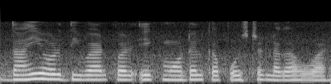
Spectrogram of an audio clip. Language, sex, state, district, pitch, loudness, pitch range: Hindi, female, Manipur, Imphal West, 215 Hz, -14 LUFS, 205-220 Hz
